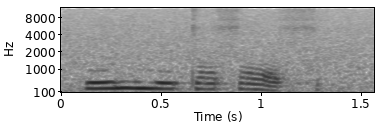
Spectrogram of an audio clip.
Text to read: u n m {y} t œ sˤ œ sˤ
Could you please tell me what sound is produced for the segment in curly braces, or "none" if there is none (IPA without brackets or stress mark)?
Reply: u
